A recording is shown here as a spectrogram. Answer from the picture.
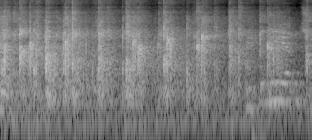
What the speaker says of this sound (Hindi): जोरदार ताली मारा चाहिए।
